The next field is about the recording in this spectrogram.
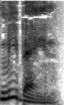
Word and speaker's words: Mebane: Next in Alamance County, we have Mebane, which is an interesting word because I know somebody whose name is spelled that way and she pronounces it Mebane.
